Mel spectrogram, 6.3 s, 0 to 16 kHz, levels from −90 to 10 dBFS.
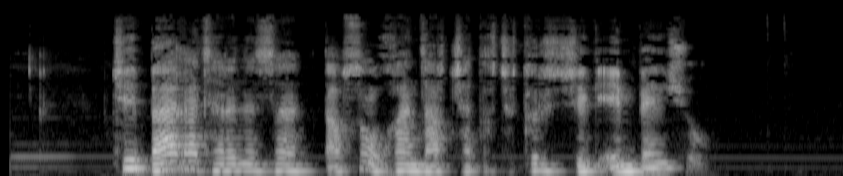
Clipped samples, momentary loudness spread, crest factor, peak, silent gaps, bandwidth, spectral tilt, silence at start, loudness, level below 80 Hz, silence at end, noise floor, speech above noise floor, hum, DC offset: under 0.1%; 11 LU; 18 dB; -6 dBFS; none; 11.5 kHz; -5.5 dB/octave; 0.85 s; -24 LUFS; -56 dBFS; 1.05 s; -70 dBFS; 46 dB; none; under 0.1%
